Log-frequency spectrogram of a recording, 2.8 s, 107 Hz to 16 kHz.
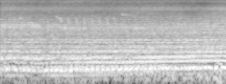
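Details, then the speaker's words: Hexacopter in flight with the front-left motor (number 5) deliberately cut by an Arduino: a dense high buzzing of several motors, with tones climbing as the remaining motors spin up to compensate for the stopped one. "air well not much really you hear the other motor spinning up in order to compensate for the one motor that stopped"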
